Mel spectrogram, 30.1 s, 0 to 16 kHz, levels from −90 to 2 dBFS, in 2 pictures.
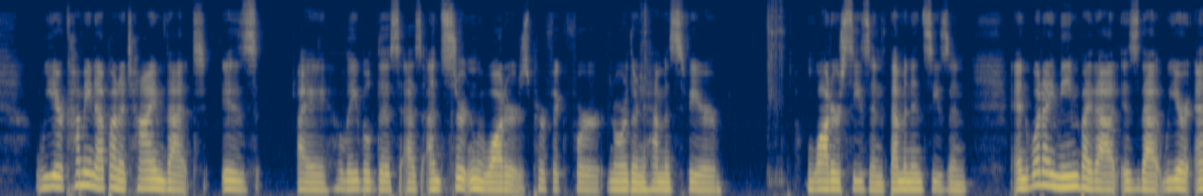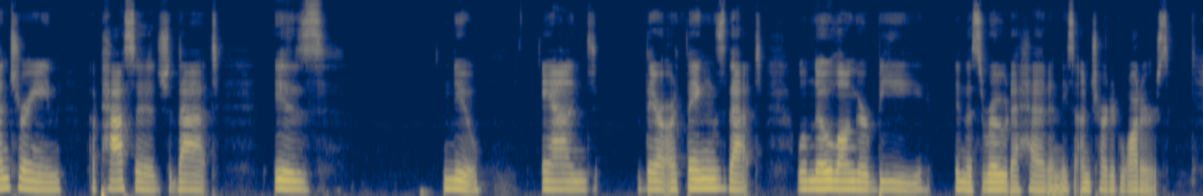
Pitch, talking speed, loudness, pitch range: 145 Hz, 110 wpm, -24 LUFS, 135-160 Hz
